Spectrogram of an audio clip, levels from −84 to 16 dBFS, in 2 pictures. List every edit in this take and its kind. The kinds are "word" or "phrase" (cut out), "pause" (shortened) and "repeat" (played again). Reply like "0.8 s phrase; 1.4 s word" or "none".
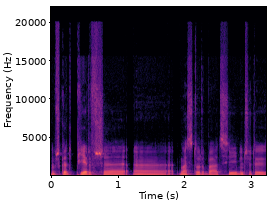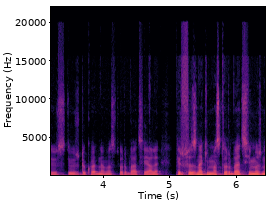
1.2 s word; 2.8 s word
